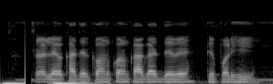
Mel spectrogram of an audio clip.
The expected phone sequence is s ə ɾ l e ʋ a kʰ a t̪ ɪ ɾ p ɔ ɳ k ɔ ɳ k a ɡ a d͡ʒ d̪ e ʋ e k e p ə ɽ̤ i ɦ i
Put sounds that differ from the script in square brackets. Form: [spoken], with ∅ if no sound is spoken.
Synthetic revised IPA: s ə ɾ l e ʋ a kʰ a t̪ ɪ ɾ [k] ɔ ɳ k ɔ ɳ k a ɡ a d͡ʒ d̪ e ʋ e k e p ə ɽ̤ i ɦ i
